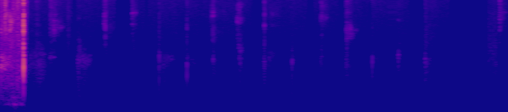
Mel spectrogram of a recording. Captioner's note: clapping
